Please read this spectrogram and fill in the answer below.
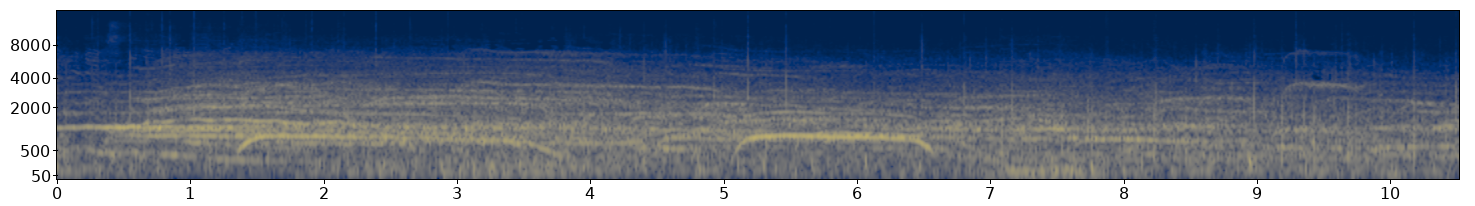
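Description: A large crowd of schoolchildren cheering and shouting together, loud and sustained, with several long drawn-out shouts rising above the din.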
